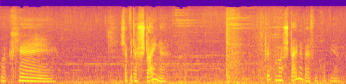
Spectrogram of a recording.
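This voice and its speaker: A man's voice: fairly high pitch, lively intonation, slow pace, creaky, over music. A man giving casual, colloquial gaming commentary as he plays, exclaiming at the game. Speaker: gamer, let's play host.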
